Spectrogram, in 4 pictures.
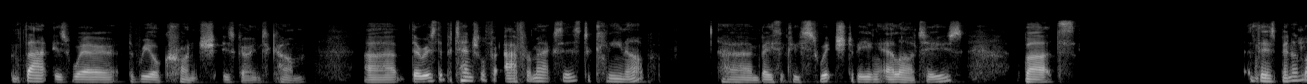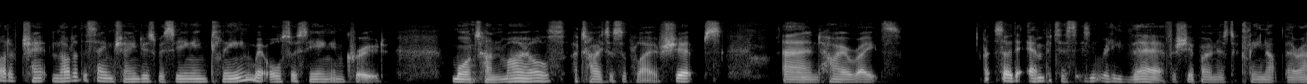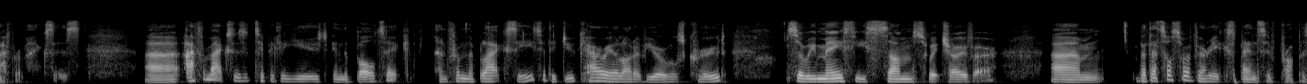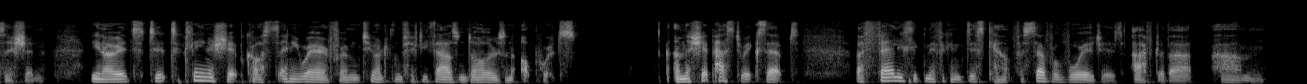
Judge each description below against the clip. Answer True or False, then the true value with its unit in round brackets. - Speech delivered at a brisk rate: False (160 wpm)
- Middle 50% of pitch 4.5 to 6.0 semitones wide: False (3.9 semitones)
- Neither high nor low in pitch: False (125 Hz)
